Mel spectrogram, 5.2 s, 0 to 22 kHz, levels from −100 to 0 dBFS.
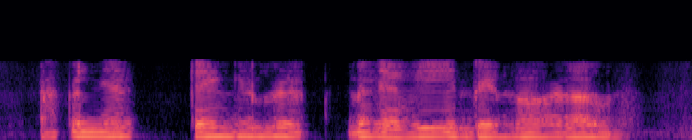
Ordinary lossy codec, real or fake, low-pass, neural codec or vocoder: none; fake; 3.6 kHz; codec, 44.1 kHz, 1.7 kbps, Pupu-Codec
